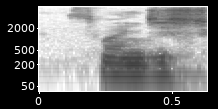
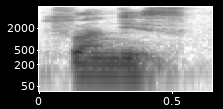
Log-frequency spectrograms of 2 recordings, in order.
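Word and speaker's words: zwanzig: यहाँ पे ग है ना, ग, ग नहीं होगा, स्वांजिस होगा, श होगा, ठीक है, स्वांजिस। ये ग नहीं होगा, इसके जगह पे स होगा, ठीक है, तो स्वांजिस।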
